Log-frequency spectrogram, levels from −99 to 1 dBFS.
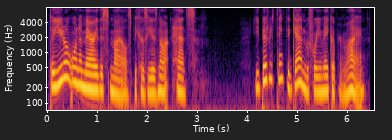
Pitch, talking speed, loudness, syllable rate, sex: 195 Hz, 210 wpm, -18 LUFS, 6.4 syllables/s, female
